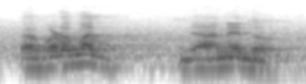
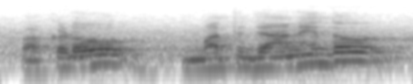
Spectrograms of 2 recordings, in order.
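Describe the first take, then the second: First: पकड़ो मत run together, pause, then जाने दो falling; pause after मत. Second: पकड़ो alone with rising end, pause, then slow मत जाने दो; pause after पकड़ो. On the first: Teacher showing the opposite meaning of a command, pause after मत. Contrasts two pausings of one command. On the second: Teacher showing how pausing changes a command, pause after पकड़ो. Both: Shown as a demonstration.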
